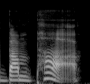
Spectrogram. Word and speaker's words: Bumpar: She became his chief wife, and is now known out there as the Crown Princess Bumpar. You accent the last syllable."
